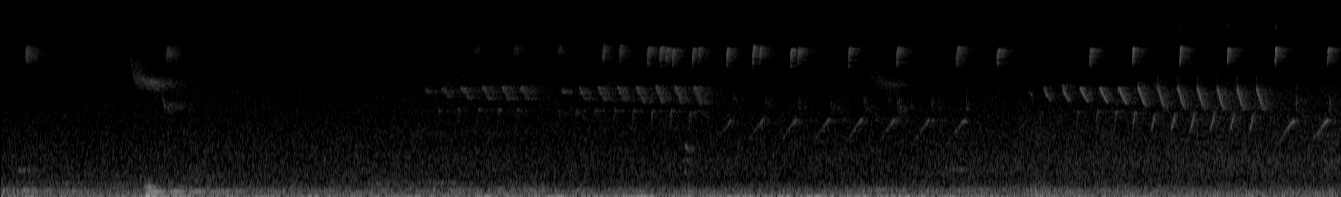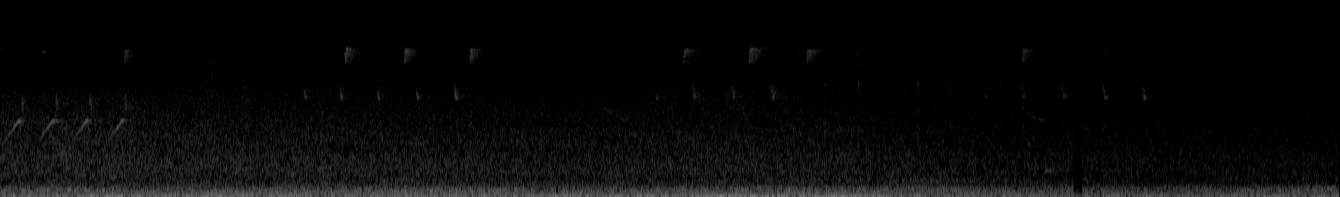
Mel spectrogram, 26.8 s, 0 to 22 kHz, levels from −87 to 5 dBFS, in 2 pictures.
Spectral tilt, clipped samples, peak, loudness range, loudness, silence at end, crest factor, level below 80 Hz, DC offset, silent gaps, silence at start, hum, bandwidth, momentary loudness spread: -3.5 dB/octave; under 0.1%; -30 dBFS; 8 LU; -58 LUFS; 0 s; 24 dB; -58 dBFS; under 0.1%; none; 0 s; none; 16 kHz; 11 LU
